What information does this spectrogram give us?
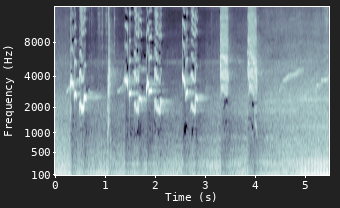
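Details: Oriental magpie-robin singing aggressively in search of a rival to fight: a quick, twisting whistled phrase repeated three times, then two harsh noisy bursts, then low rumbling noise.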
